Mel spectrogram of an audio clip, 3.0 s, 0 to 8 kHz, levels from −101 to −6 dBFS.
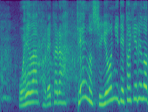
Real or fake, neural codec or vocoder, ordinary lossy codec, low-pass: fake; codec, 16 kHz, 2 kbps, FunCodec, trained on LibriTTS, 25 frames a second; none; none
